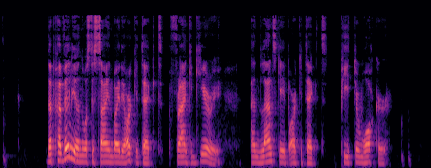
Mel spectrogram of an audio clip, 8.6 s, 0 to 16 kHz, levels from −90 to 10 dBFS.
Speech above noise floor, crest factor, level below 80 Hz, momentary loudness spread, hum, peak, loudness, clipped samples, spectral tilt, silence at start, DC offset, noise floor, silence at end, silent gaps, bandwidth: 59 dB; 20 dB; -70 dBFS; 18 LU; none; -6 dBFS; -25 LUFS; under 0.1%; -4.5 dB/octave; 0.95 s; under 0.1%; -83 dBFS; 0.9 s; none; 11.5 kHz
